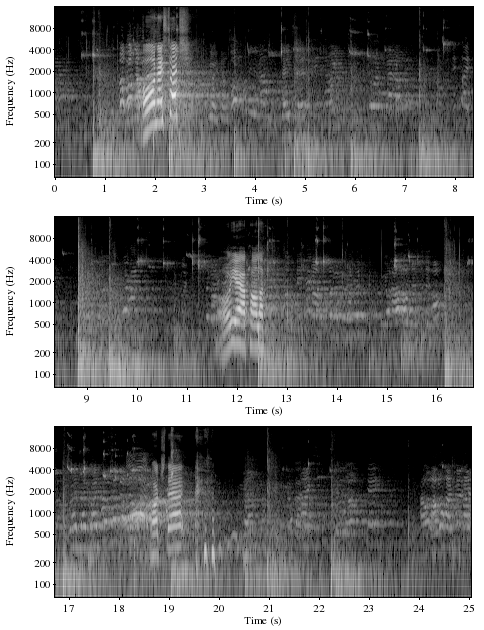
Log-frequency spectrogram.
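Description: A volleyball is struck with sharp slaps in a large echoing gym.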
